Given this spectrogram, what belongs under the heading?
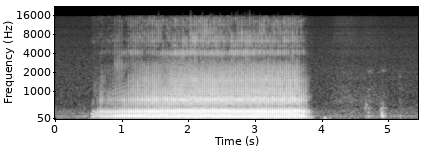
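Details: A dog snoring: one long, loud, rumbling rattle lasting about three seconds, with a fluttering vibration.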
